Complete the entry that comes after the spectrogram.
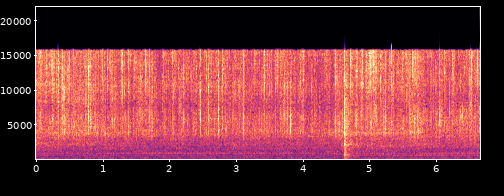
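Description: Blueberry and banana pancake batter sizzling in a frying pan on an electric stovetop: a steady, fine crackling hiss. A single sharp click about two-thirds of the way through.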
